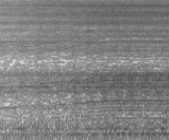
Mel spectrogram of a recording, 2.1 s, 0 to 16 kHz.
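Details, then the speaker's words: LGB small locomotive Bühler 7-pole motor and reassembled gearbox on bench supply, voltage raised from about 2 toward 5-10 volts: smooth even high-pitched whir, no clicks or rough spots, building speed; normal motor running. "Now these are Bueller motors, and they have 7 poles, 7 sections, and they can run extremely smooth."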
